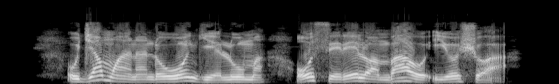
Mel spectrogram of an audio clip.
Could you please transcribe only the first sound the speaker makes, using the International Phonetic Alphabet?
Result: u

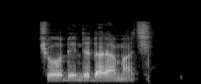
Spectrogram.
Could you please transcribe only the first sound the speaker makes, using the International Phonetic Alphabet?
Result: t͡ʃ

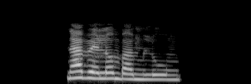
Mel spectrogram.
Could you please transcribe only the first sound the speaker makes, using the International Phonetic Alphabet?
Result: n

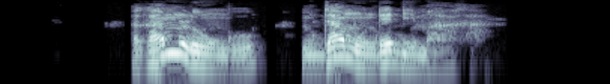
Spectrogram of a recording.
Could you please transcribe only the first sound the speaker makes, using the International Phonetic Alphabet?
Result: ɣ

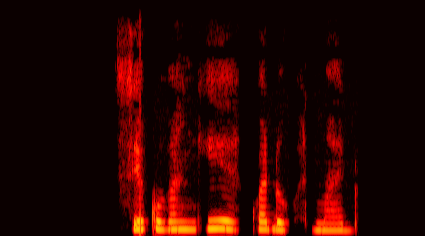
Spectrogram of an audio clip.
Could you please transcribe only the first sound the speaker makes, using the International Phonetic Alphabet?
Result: s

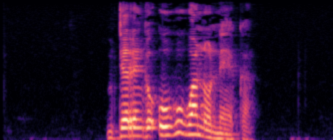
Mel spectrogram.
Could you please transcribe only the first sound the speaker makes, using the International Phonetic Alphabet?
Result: m̩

